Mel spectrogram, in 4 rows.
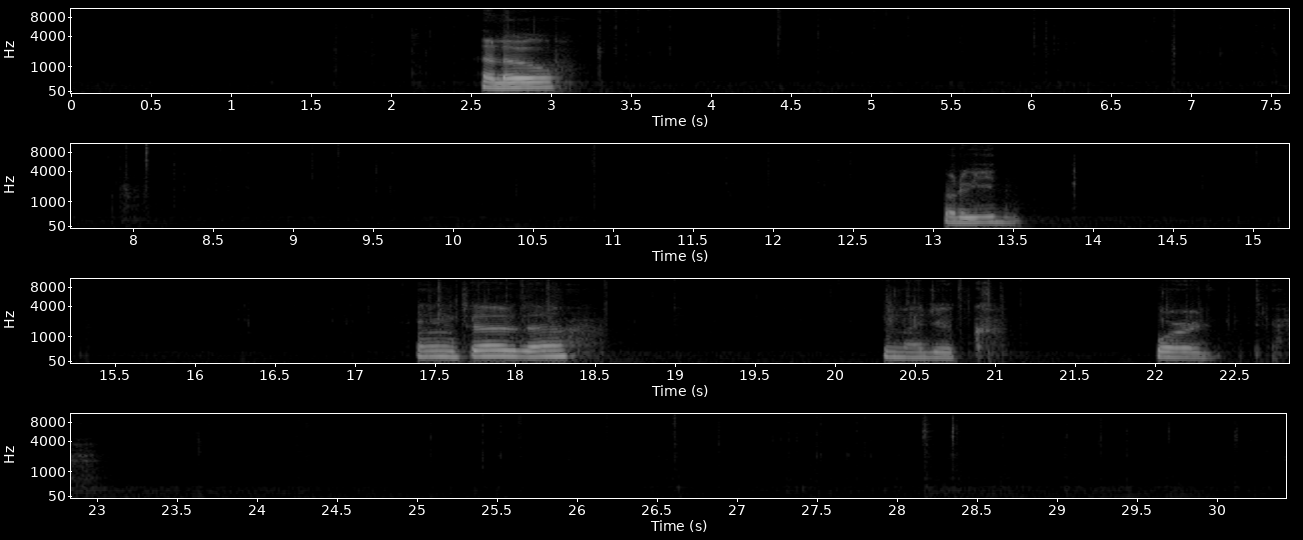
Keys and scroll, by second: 1.3-9.1 typing, 10.8 Return, 10.8-12.8 typing, 14.4-15.1 typing, 16.3-24.1 typing, 25.2-28.3 typing.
